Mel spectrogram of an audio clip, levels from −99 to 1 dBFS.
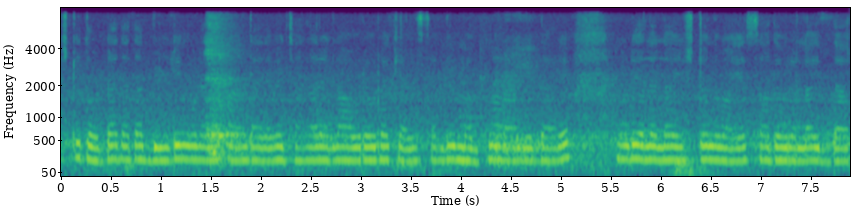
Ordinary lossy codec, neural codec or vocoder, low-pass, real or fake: none; none; 7.2 kHz; real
